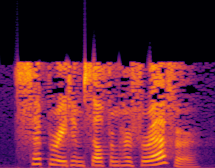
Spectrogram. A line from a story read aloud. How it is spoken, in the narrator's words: exclaimed Alicia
